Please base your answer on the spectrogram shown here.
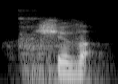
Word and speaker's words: Siobhan: How dare you use an Irish name and you don't know how to pronounce it? I'm like Siobhan. It is It is. How do you How are you saying it? Siobhan.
